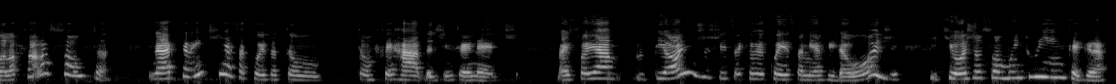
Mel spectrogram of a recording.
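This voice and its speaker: A woman's voice: a little high, pushed and bright. A woman in her thirties with a Brazilian Portuguese accent, hosting a live talk circle and telling a personal story in a chatty, emotional way, often speaking straight to her audience. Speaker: therapist and host of a live discussion circle.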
